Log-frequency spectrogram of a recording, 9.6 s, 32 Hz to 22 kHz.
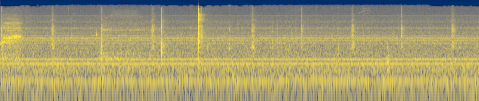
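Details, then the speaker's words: Two SPDT automotive relays with coils fed 12 V and triggered to ground through momentary switches: single sharp, crisp clicks about a second apart as each coil pulls in, over a quiet room, so the relays are clicking normally. "So now I should actually be able to operate each of the relays by pressing the switches, which I can."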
